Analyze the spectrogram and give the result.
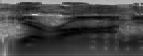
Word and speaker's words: Euron: Isn't it pronounced pretty much Euron? – Euron, yeah. – It's the same. Yeah. It's Euron.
